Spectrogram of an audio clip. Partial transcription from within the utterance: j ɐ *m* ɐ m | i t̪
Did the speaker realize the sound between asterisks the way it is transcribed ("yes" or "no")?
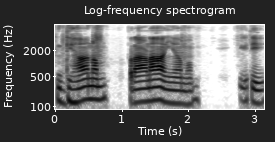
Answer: yes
